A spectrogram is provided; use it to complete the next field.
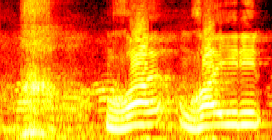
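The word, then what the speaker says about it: غير: سے غین نکلتا، دیکھیں غیر، غیر نہیں، غیر المغضوب علیہ، پڑھیں غیر، دیکھیں غیر نہیں ہے، کیوں؟ غین موٹے حروف میں سے ہے، اس کو موٹا تلفظ کرنا ہے، غیر المغضوب علیہ۔ بس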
